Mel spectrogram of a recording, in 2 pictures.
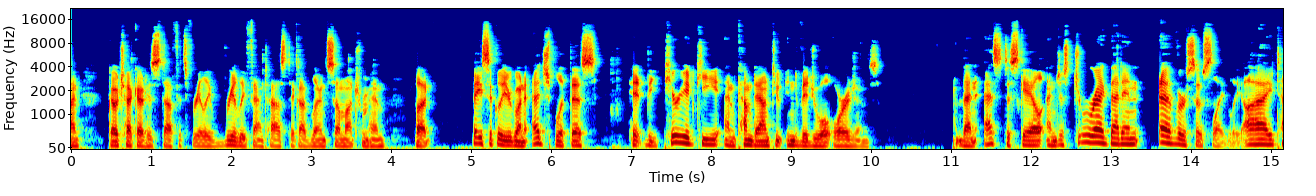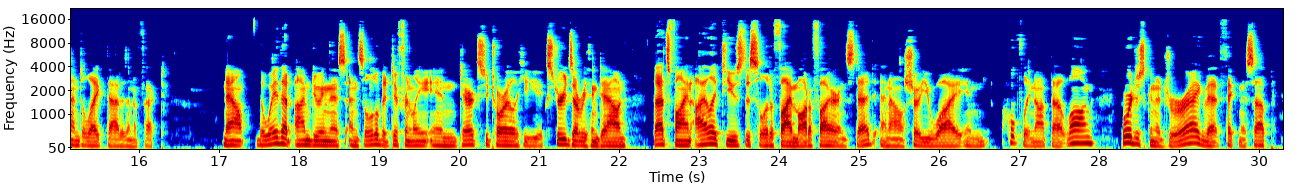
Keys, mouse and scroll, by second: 0.7 middle click, 2.4 shift+middle click, 3.0 scroll down 1, 3.5 middle click, 11.7 s, 15.1 middle click, 17.1 Tab, 17.7 middle click, 18.4 click, 18.9 middle click, 22.0 click, 23.0 click, 28.2 click.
